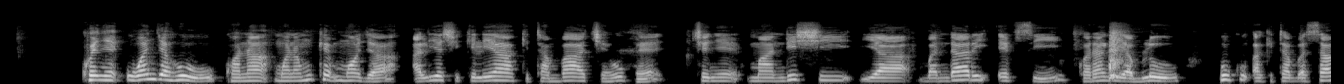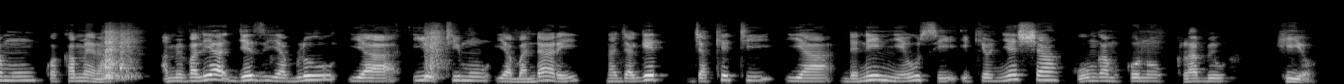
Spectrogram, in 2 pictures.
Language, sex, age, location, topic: Swahili, male, 25-35, Kisumu, government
